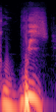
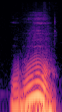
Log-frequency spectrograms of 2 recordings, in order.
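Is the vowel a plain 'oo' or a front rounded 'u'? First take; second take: front u; plain oo. First: The vowel is a front rounded 'u' sound. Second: The vowel is a back rounded 'oo' sound. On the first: This is how the letter sounds in French. "But in French, it sound like oui" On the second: This is how the letter sounds in Lingala. "This one sound woo"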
